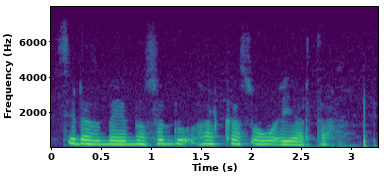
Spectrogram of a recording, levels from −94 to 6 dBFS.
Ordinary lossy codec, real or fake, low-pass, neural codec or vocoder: none; real; 7.2 kHz; none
